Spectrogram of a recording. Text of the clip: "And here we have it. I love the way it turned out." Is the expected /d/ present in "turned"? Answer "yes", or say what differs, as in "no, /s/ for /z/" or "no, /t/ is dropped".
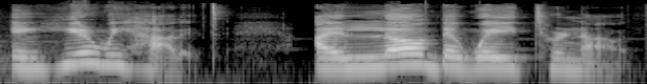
no, /d/ is dropped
